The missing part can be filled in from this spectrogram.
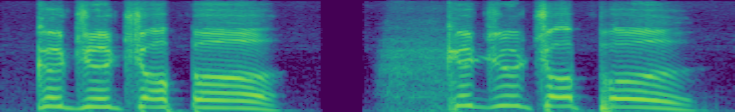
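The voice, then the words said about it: Imitates another person's voice. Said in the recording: “Can you give us a Arnold Schwarzenegger impression? ... Good impression too, by the way.”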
